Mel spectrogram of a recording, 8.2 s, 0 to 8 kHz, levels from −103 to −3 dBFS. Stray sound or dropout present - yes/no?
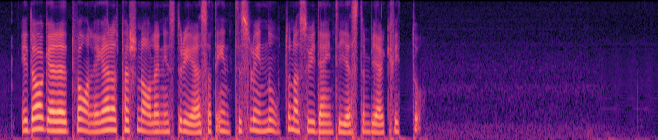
no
